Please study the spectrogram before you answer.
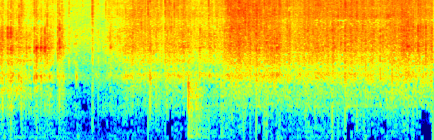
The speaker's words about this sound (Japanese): アサリを入れたら軽く全体を炒めます。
